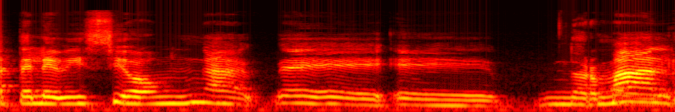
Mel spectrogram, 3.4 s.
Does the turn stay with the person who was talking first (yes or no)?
yes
